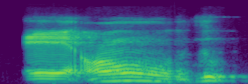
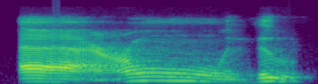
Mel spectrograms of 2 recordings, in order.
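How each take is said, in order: First: The first vowel sounds like e. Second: The first vowel is a clear open a. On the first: The speaker calls it wrong. "Bukan juga e'udzu" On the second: The speaker calls it right. "Tapi a'udzu"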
